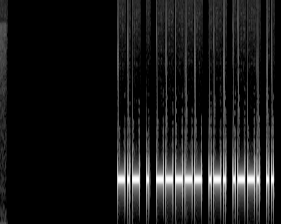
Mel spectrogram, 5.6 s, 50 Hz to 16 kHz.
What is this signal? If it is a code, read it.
Morse code, heard as a keyed tone, about 25 wpm, 700 Hz. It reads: KE0RPI
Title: USA Call Signs - 6 Characters - 25wpm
